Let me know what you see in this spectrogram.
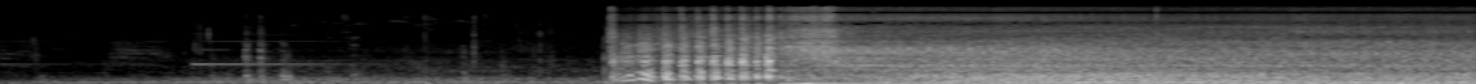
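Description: Range Rover engine cranked by its starter motor for just over a second, catching and settling into a steady idle. It is started so the battery can power a tyre compressor without going flat.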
